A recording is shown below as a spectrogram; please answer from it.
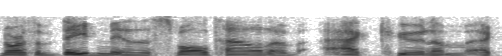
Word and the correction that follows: Arcanum: Arcanum, I believe it's pronounced,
